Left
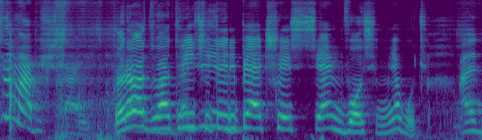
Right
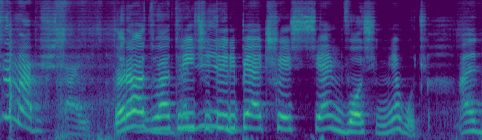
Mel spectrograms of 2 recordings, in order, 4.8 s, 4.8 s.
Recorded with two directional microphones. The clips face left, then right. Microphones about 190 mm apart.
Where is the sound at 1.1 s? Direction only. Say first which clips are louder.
Right 2 dB; 25° right (ahead or behind).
